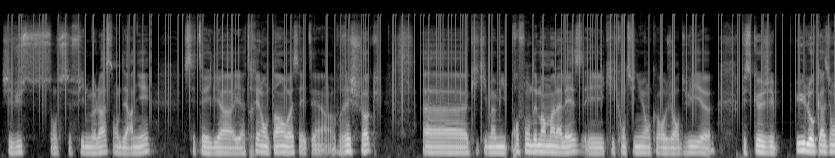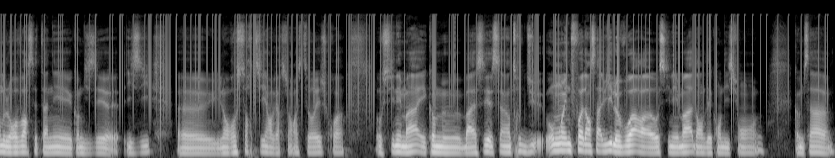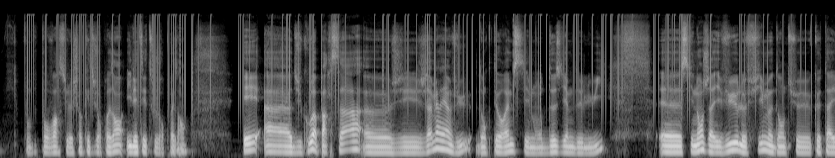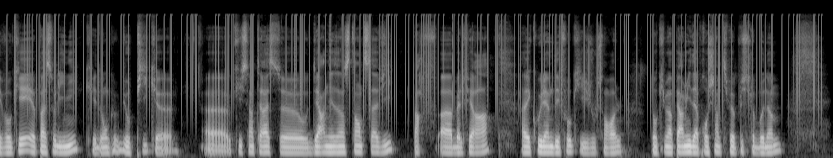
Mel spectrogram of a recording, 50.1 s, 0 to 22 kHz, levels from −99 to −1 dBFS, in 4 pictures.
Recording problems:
crackle, like an old record; noticeable; 15 dB below the speech

